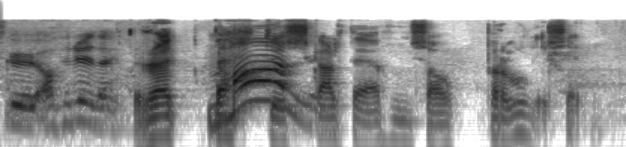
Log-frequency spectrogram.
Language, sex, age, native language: Icelandic, male, 14, Icelandic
